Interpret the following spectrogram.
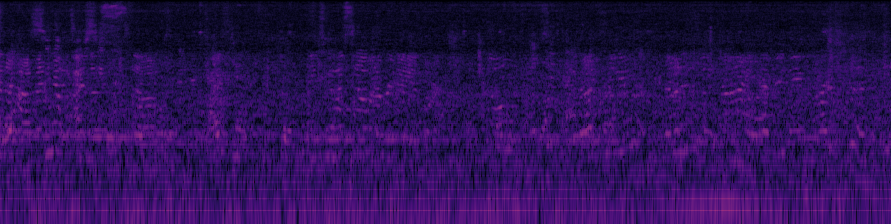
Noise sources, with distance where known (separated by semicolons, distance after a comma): unidentified human voice, far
